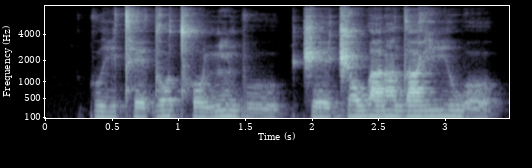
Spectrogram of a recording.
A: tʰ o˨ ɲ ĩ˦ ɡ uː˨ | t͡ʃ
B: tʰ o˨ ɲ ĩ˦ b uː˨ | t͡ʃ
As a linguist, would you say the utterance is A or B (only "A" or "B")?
B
